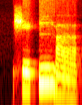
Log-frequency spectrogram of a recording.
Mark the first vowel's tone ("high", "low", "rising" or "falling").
low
